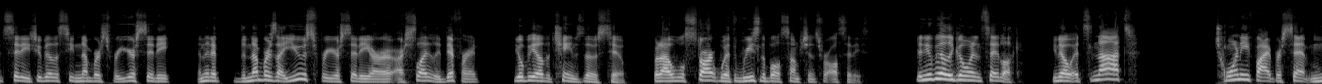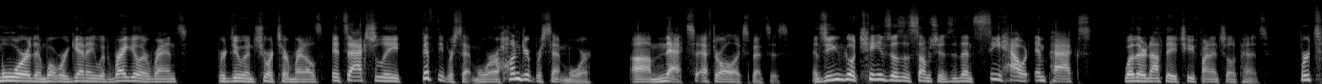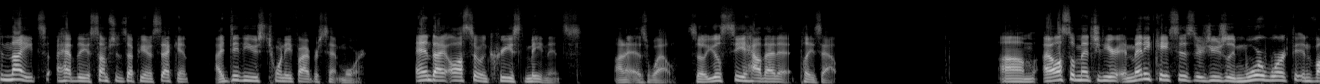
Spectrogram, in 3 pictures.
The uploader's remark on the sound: This was a live class recorded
